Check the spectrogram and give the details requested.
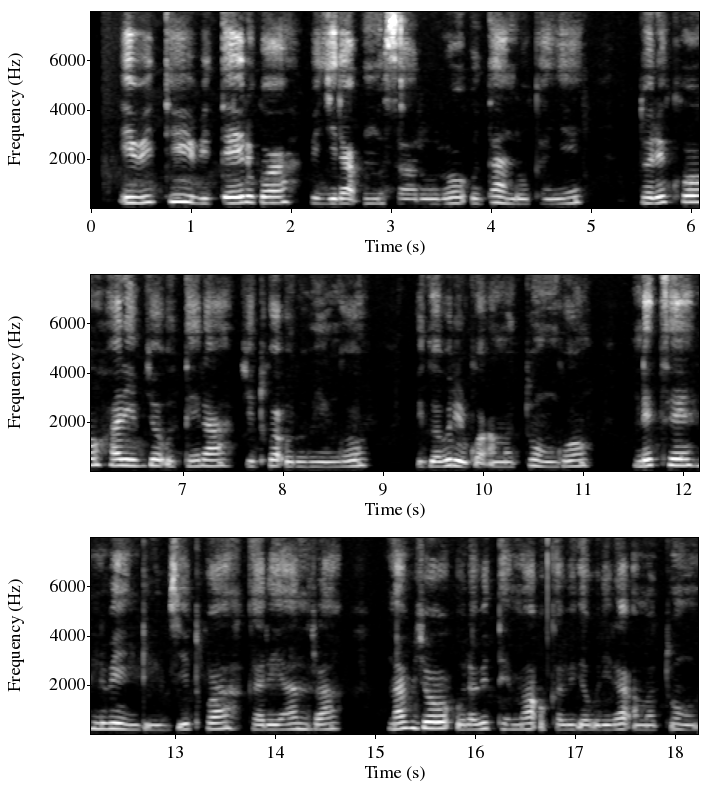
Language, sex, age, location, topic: Kinyarwanda, female, 18-24, Kigali, agriculture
